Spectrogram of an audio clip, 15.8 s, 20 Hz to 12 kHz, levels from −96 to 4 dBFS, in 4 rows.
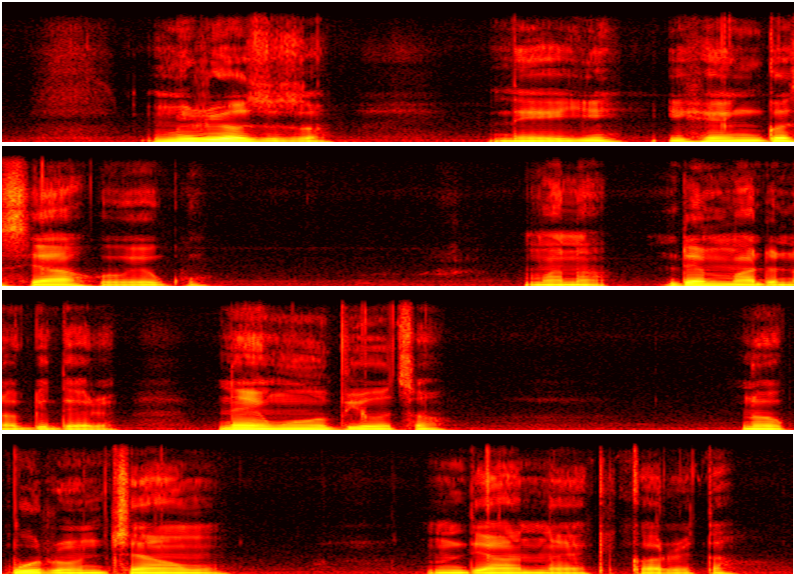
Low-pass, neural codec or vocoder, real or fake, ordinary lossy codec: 10.8 kHz; none; real; none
